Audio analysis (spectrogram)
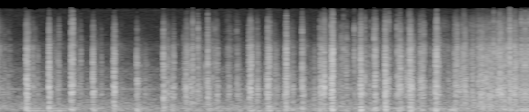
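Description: Fingertips press and squeeze a clear plastic bag full of potato chips, crinkling it. Sharp, bright crackles snap out in quick irregular bursts, and they thicken toward the end into a steadier, denser high rustle.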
